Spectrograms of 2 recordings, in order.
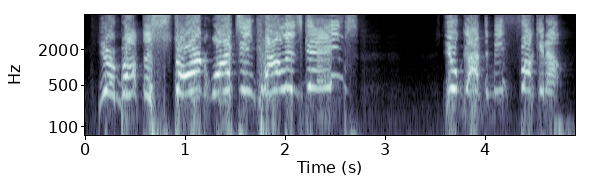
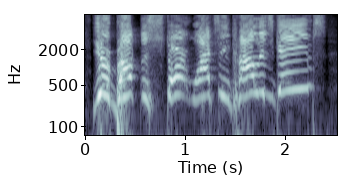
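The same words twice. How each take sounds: First: Much higher and louder, screaming in disbelief; furious shout. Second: Incredulous rising question, getting heated; angry disbelief. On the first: Fan screaming at the manager over college games, outraged yell. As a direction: blow up at him. Repeats the question, exploding. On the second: Fan mocking the manager's college-games plan, heated. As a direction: demand it in disbelief. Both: Real, not acted.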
